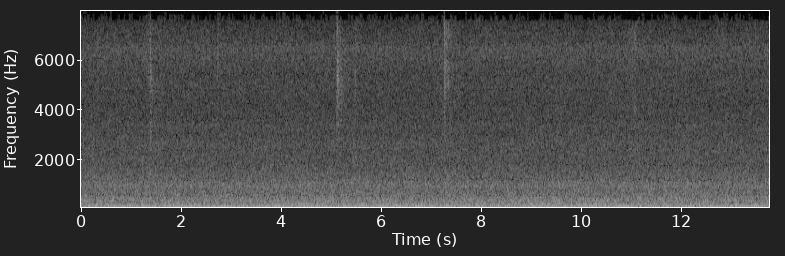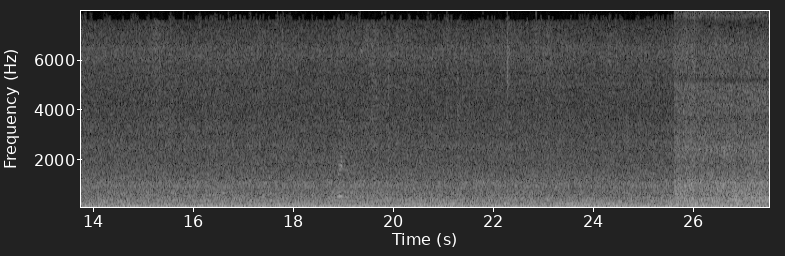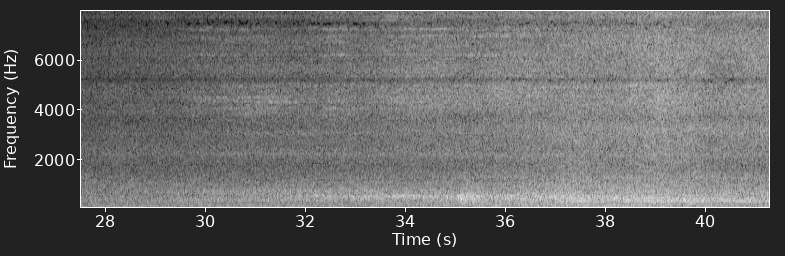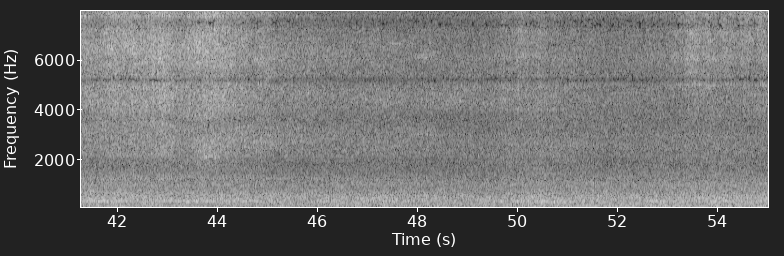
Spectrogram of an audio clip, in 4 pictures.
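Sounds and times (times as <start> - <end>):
train rushing into station: 25.5 - 55.0.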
